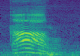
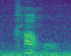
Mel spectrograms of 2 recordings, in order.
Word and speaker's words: caro: tienes que pronunciar caro. no cajo, no, carro.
